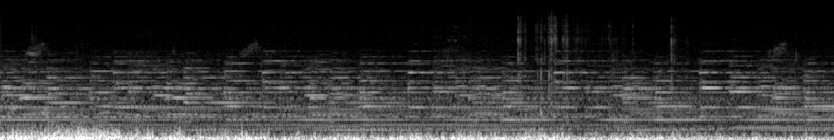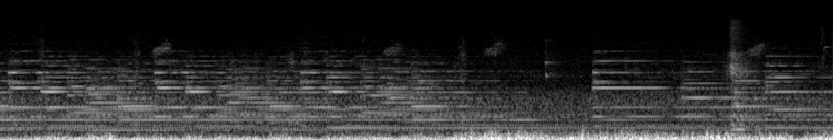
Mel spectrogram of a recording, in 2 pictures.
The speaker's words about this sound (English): So we're at Croom Park. They've had a quarter peal of bells, I think. It was about that sort of length. Because the two of the managers are getting married today.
